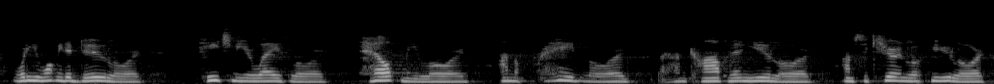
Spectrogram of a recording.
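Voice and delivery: soft, low, devoted prayer; quiet prayer. Acted. Worshipper praying the psalm: soft and low. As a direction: pray it gently, close to God.

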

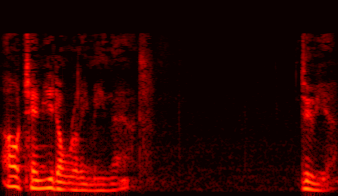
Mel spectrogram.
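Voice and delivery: soft, low, tender reproof; gentle shepherd. Retold or imitated. Good Shepherd reassuring him after meltdown, gentle reproof. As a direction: chide softly and lovingly, voice dropped. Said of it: "the Good Shepherd reminds me".

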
